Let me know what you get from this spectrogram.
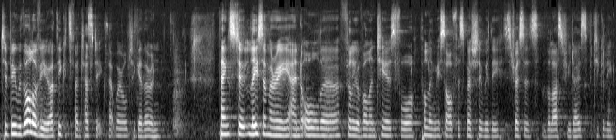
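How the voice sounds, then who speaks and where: A woman's voice: lowish voice, steady tone, moderate pace. An Australian woman, an activist panelist, introducing herself informally. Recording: echoey hall with noise.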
